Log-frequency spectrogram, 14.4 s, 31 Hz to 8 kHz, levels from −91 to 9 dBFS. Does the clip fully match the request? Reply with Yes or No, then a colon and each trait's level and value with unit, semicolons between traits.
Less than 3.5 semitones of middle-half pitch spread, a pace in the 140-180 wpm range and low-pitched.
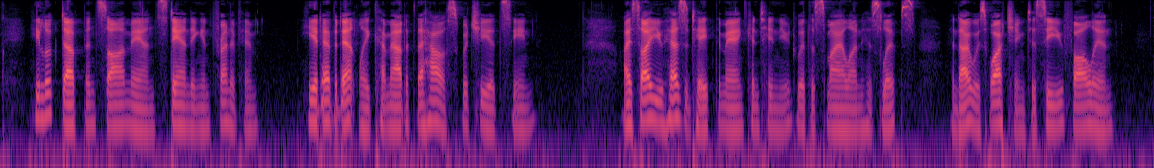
No: narrow, 2.5 semitones; average, 190 wpm; low, 120 Hz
